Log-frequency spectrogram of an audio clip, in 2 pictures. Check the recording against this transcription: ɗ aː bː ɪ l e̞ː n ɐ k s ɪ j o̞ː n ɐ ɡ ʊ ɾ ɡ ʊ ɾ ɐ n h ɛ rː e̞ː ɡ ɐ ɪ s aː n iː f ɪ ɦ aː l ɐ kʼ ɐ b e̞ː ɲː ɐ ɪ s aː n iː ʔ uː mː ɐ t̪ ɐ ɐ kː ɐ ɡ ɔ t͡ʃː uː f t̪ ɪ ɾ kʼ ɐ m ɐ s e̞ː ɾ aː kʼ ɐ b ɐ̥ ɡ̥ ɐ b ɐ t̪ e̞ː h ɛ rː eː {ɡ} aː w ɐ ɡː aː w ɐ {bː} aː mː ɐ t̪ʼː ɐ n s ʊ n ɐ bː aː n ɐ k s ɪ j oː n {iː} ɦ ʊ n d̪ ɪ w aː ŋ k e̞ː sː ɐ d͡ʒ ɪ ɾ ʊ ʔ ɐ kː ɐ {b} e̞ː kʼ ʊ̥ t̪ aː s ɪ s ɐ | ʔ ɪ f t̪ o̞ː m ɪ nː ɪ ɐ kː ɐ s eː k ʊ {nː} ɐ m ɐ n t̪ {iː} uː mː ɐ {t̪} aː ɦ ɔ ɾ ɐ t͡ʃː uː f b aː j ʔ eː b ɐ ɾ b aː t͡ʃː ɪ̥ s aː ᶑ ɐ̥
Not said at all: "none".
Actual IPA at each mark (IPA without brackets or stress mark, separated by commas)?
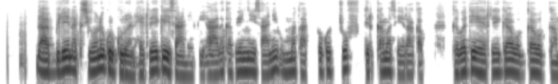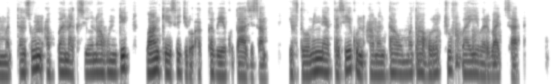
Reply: ɡ, ɡː, aː, b, n, aː, t̪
